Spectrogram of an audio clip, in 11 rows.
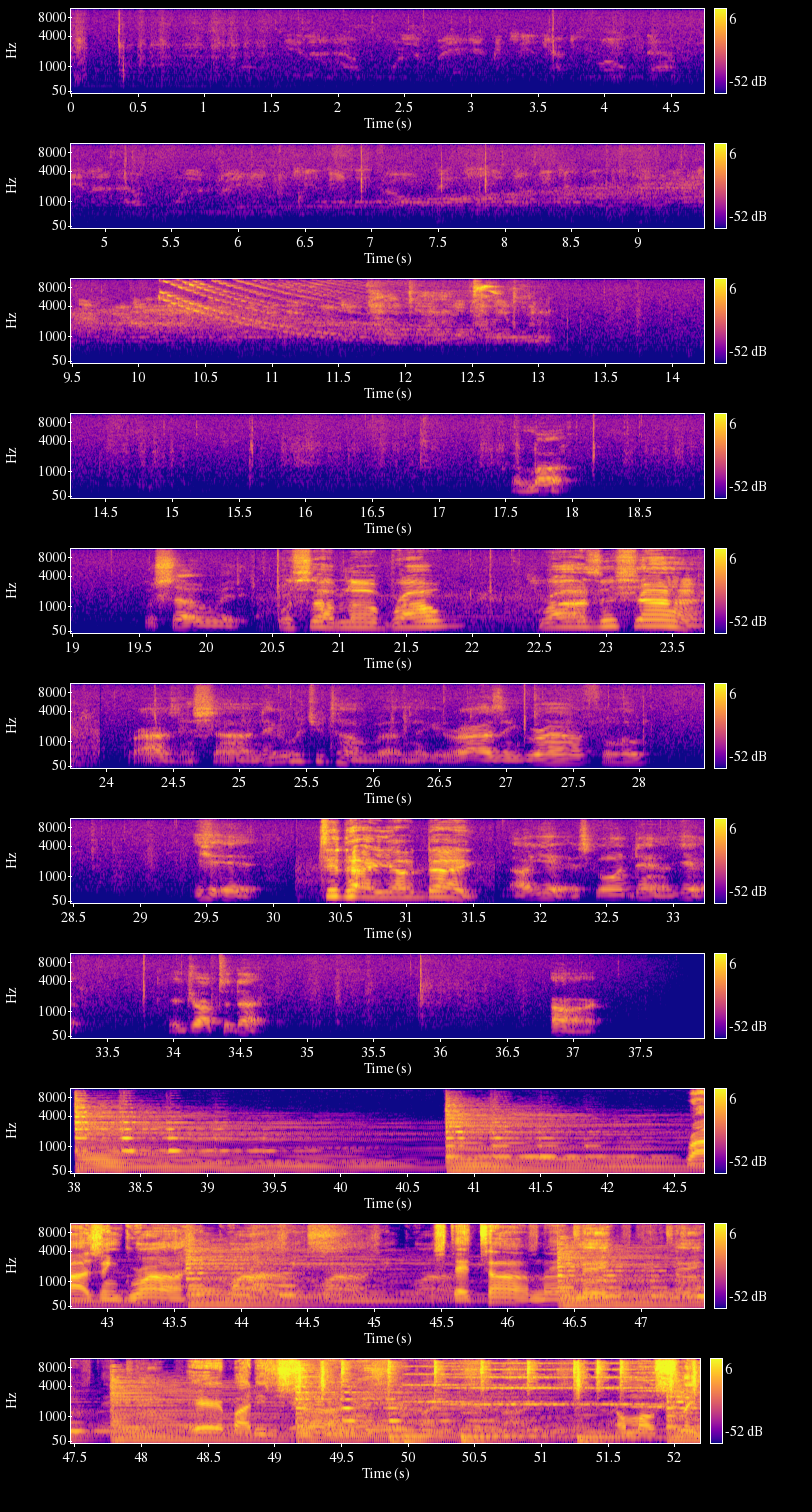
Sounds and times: Speech: 1.4s - 8.6s, 19.6s - 21.9s, 22.5s - 28.1s, 29.4s - 33.4s, 34.0s - 34.7s, 36.8s - 37.2s, 42.6s - 47.5s, 51.6s - 52.1s.

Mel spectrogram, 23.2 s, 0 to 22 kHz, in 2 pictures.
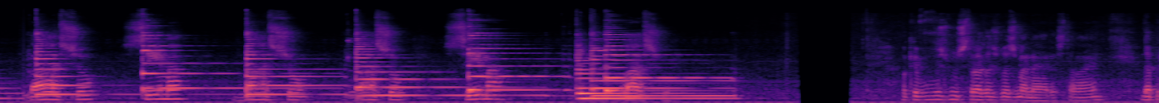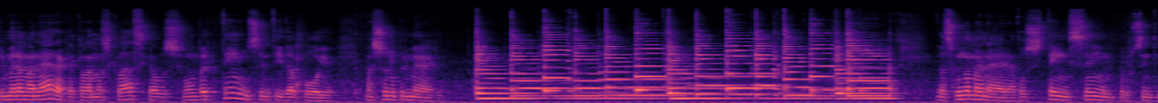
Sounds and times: Mandolin: 0.0s - 7.4s, 16.4s - 20.6s
Speech: 0.3s - 5.1s, 6.2s - 6.7s, 9.0s - 16.2s, 21.0s - 23.1s.

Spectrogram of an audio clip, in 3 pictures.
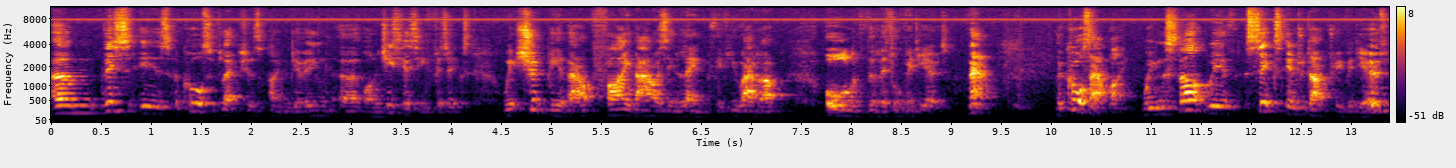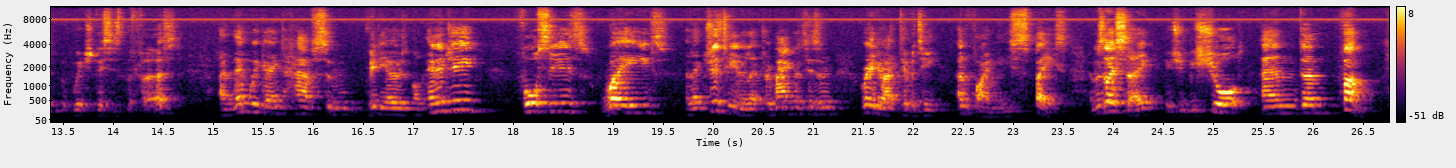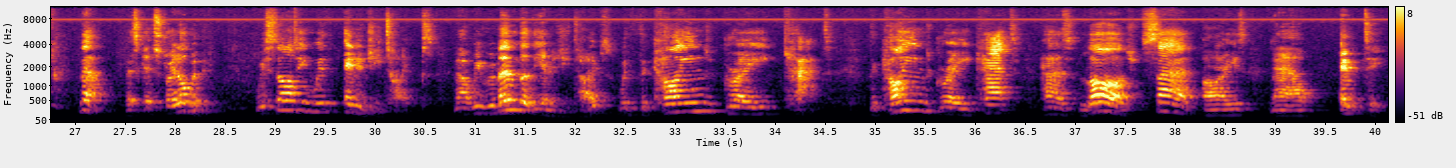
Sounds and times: Speech: 0.0s - 40.1s.

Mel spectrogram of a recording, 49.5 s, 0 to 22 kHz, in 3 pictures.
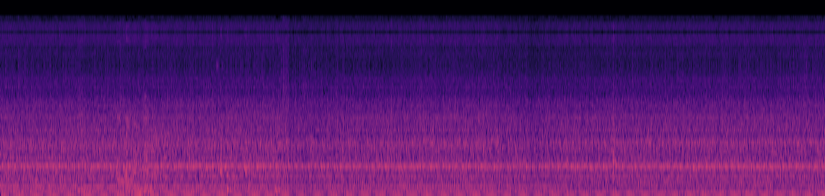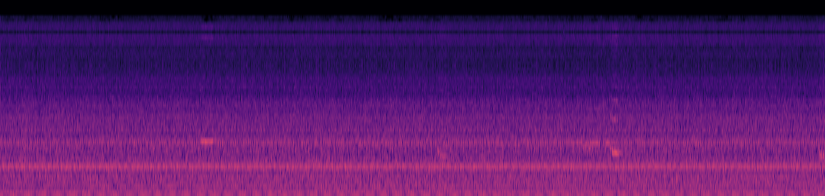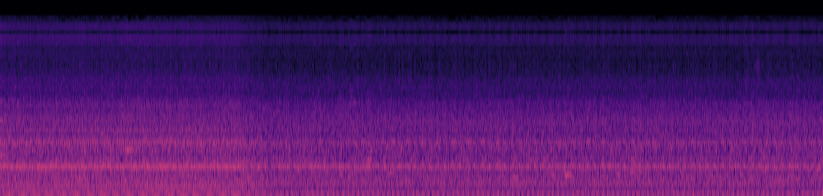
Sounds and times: Outside, urban or manmade: 0.0s - 49.4s
Vehicle: 0.0s - 49.4s.

